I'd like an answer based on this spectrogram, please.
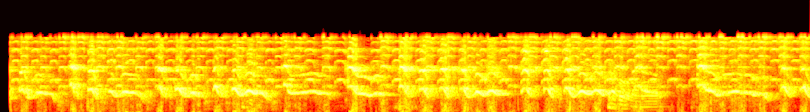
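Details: Border Terrier howling indoors in a continuous run of high, wavering, yelping cries, each sliding downward, repeated rapidly throughout with barely a pause.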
